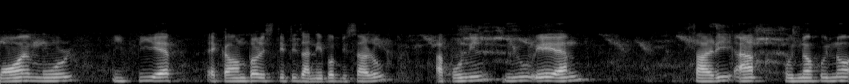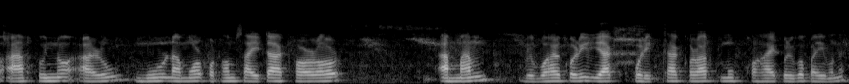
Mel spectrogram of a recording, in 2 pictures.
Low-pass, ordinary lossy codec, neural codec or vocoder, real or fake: 7.2 kHz; none; codec, 24 kHz, 6 kbps, HILCodec; fake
